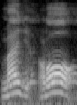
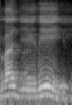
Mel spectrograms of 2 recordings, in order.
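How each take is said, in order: First: The long vowel is a plain open 'a'. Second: The long vowel leans toward an 'e' sound.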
